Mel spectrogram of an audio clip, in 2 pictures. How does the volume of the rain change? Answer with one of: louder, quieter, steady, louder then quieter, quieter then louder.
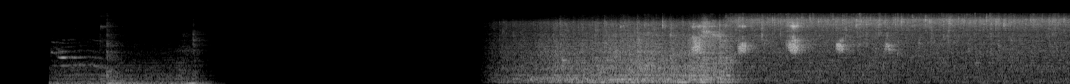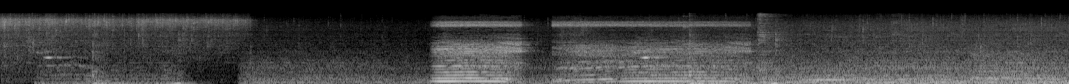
quieter then louder.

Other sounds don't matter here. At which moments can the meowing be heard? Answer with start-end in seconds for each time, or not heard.
0.5-2.0, 11.0-12.6, 17.1-18.5.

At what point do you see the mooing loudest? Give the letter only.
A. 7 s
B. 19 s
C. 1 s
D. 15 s
D.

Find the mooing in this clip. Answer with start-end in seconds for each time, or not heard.
15.0-21.3.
